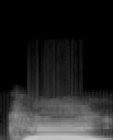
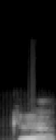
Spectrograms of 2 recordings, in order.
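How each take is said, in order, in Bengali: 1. k ধ্বনিতে নিঃশ্বাসের একটি জোরালো ফুঁ থাকে। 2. k ধ্বনিটি সাধারণ, কোনো নিঃশ্বাস ছাড়া। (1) "প্রপার বা অ্যাপ্রোপ্রিয়েট প্রোনাউন্সিয়েশন ... খেই" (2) "বাংলাদেশে আমরা সাধারণত বলে থাকি কে"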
